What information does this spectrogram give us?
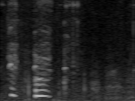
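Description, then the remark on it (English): A dog out on a hill gives two quick, high-pitched yelping barks, followed by a few softer whimpering whines that fade away within a second. “Get attacked by a dog.”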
